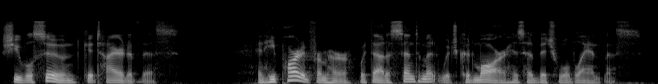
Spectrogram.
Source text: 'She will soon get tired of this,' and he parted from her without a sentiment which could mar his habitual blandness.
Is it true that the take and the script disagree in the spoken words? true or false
false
